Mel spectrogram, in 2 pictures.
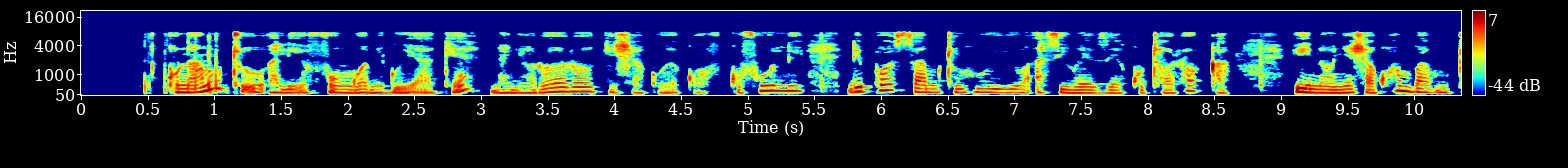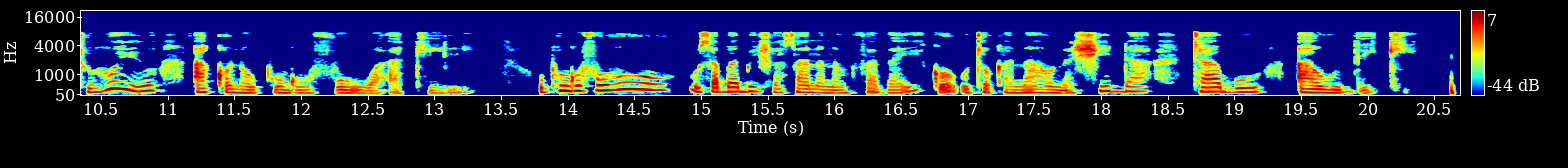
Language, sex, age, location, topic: Swahili, female, 25-35, Nairobi, health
